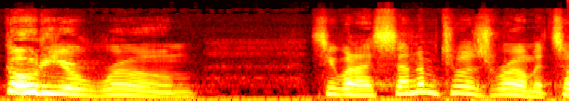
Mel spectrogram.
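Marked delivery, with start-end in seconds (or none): 0.0-1.0 loud, higher barked command; stern order. Retold or imitated. Parent ordering a misbehaving child away, loud and stern. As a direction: send the kid off sharply. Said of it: "Instead of".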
